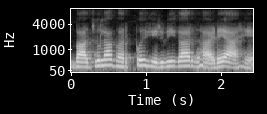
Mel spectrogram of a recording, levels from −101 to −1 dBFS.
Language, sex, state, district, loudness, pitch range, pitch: Marathi, female, Maharashtra, Pune, -22 LUFS, 180-210 Hz, 190 Hz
